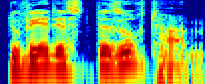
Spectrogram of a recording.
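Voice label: "besuchen", German, slow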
